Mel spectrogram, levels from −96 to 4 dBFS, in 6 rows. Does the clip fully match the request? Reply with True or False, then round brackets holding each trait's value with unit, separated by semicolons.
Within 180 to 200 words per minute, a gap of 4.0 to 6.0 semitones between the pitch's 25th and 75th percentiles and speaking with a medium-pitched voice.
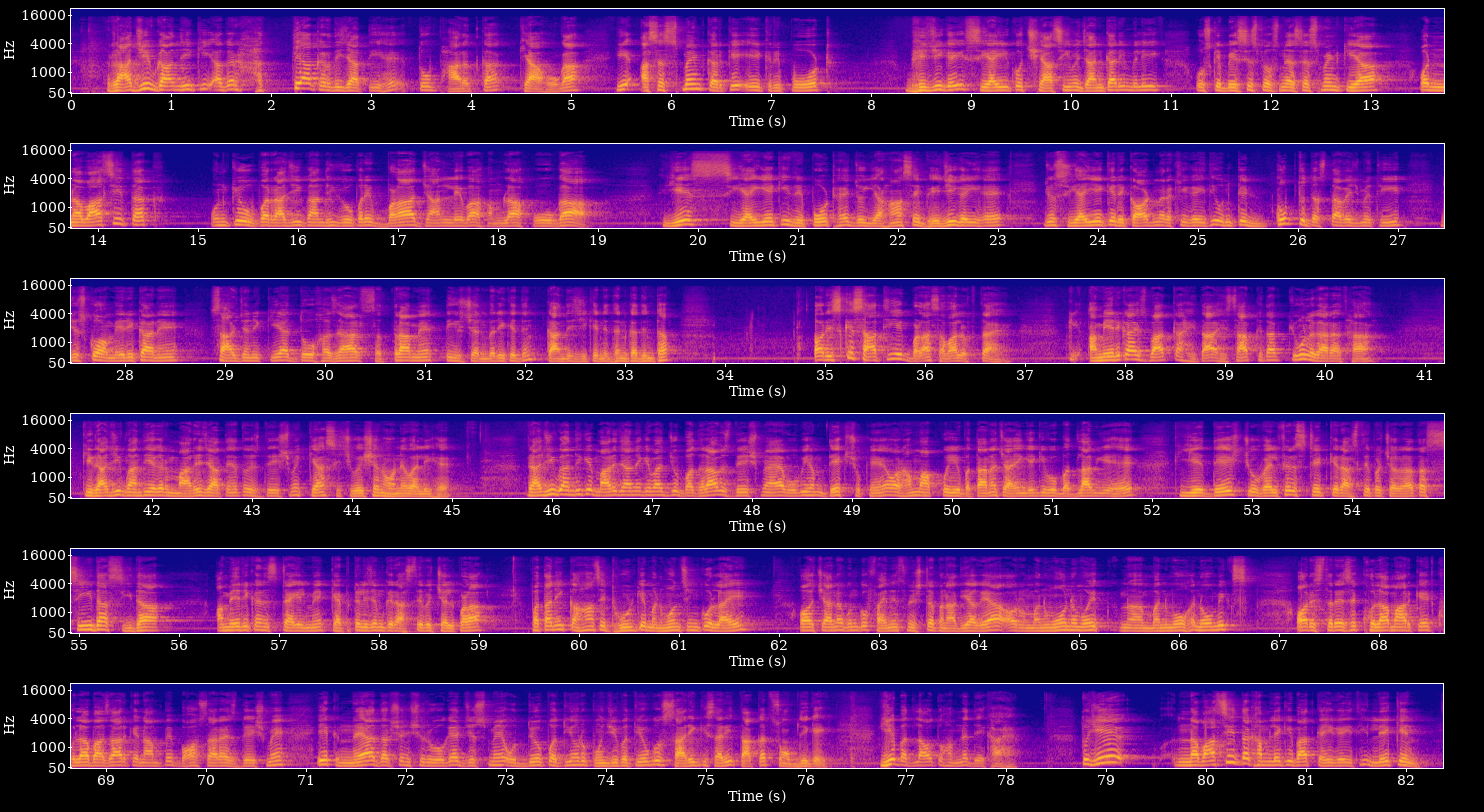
False (185 wpm; 3.5 semitones; 155 Hz)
